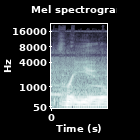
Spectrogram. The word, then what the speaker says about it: Ryu: that in all seriousness I would pronounce it Ryu as in Ryu from Street Fighter Ryu he abusa from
